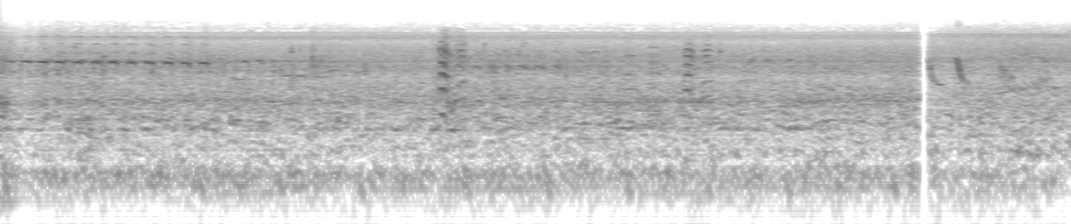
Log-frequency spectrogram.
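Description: Birds calling: a fast series of high, rapid notes in the first second and a half, then single short calls about three and five seconds in, over a steady outdoor background.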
